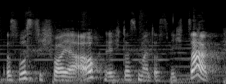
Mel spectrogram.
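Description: A woman's voice: mid-range voice, expressive, a little fast, a bit bright, faint music behind. Brandenburg-accented young woman explaining. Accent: Brandenburg German. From Brandenburg, Germany. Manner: matter-of-fact, explaining. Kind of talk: casual chat.

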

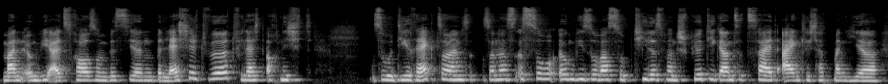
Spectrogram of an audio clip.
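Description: A woman's voice: mid-range voice, brisk. A woman hosting a podcast in casual chat, talking freely and laughing often as she tells stories. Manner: chatty, laughs often, lively storytelling. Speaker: podcast host.

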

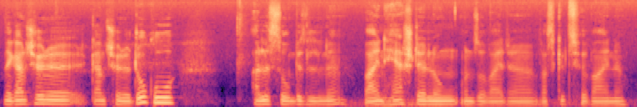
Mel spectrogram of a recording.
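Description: A man's voice: medium pitch, fairly even intonation, moderate pace, warm tone. Chatty joking podcast man. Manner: joking, chatty, laughs easily. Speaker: podcast co-host. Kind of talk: casual podcast chat.

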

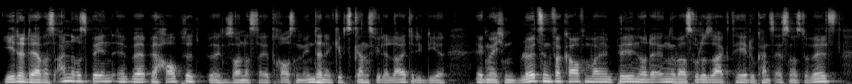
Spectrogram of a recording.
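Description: A man with a fairly low voice explains weight loss on a podcast. He is energetic and emphatic, and he keeps turning to the listener with direct questions. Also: quick pace, hardly any pauses.

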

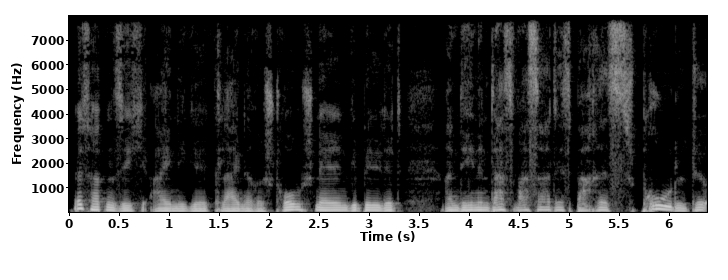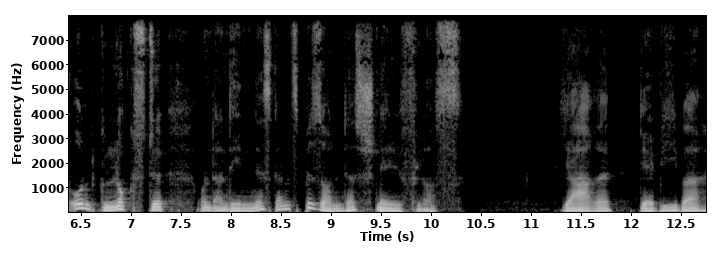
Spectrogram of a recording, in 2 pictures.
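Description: Gentle man reading a children's story. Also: low-pitched. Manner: calm, gentle and expressive.

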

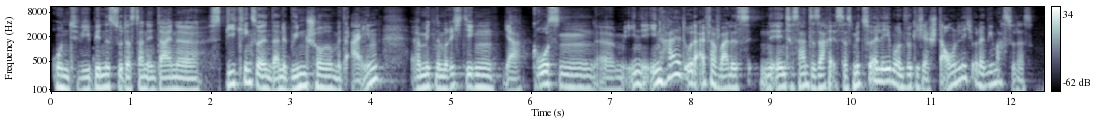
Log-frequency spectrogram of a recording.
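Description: Cohost guy, lowish voice, kinda feels his way through a question. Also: darkish tone. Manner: searching, pausing mid-question. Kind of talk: casual interview questions.

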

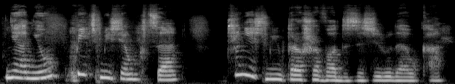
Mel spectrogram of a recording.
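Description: A woman reading a storybook voices a sorrowful young captive girl who pleads in a high, plaintive voice. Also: very animated, a little slow. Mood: pleading. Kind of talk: storybook narration.

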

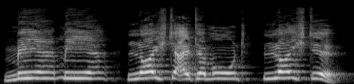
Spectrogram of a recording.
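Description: A man reads aloud and puts on a greedy little boy from a storybook, his voice jumping far above his own. The cries come out shrill and demanding, slow and drawn out. The boy sounds insatiable. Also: steady tone, full character voice. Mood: greedy shouting. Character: small greedy boy, shrieking for more.

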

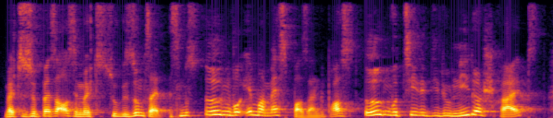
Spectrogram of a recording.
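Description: A man's voice: sits high, very animated, fast talker, warm tone. A man giving fitness coaching straight to the viewer, explaining home workouts and asking direct questions to push motivation. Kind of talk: direct-to-camera fitness advice.

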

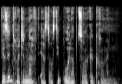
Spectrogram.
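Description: A man voicing a shy, lonely schoolboy in a storybook reading, polite and a little hurried. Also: fairly low pitch, sing-song, darkish tone, slightly rough, no echo, clean studio sound, full character voice.

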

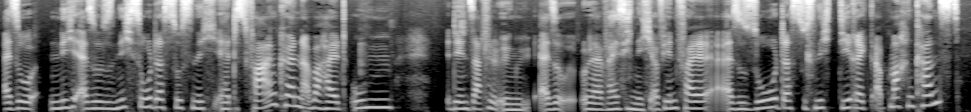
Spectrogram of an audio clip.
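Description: A woman's voice: mid-range voice, a little fast, a little mellow, dry recording. A young woman co-hosting a podcast in casual chat, who laughs easily.

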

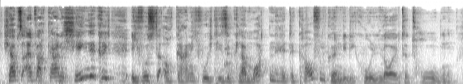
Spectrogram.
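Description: A man's voice: fairly high pitch, huge pitch swings, a little fast, a little hiss or hum. A man from Germany chatting as a podcast co-host, telling rambling self-mocking anecdotes with hesitant fillers. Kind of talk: casual chat.

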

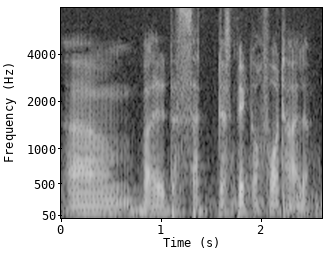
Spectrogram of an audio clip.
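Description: Low-voiced man hosting an interview. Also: fairly even intonation, normal speed, gravelly, fairly bright tone, slight background noise. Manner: conversational, frequent affirming murmurs. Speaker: podcast host, interviewer. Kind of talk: casual interview talk.

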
